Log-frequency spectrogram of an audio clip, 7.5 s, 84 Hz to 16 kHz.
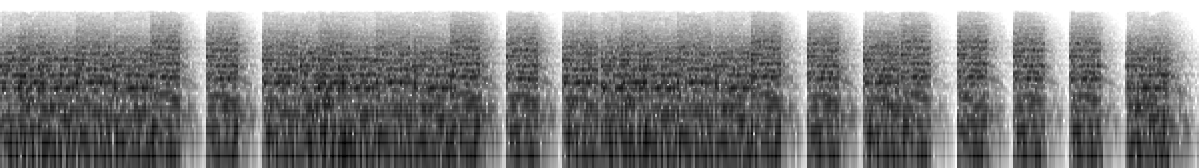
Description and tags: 128-old-school-rave-loop
1 rave-stab loop, old-school 1991 type :)
ravestab, rave, old-school, oldschool, ravestabs, techno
